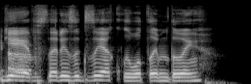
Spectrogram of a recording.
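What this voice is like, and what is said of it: Put-on Russian accent. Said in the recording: “sometimes I do a Russian accent when I'm tired”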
